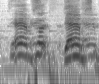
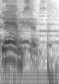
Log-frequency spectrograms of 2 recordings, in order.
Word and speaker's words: Damson: Damson. It's like pronounced Damson. Damson. Oh.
